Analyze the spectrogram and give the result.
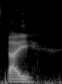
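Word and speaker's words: Tày: Well, correct pronunciation is Tay people, and they're like, if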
